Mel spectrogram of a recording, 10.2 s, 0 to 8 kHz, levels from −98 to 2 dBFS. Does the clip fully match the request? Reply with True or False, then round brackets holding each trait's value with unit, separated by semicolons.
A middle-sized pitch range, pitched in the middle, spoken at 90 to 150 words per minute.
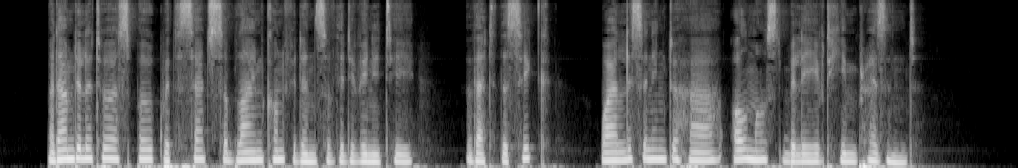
True (4.4 semitones; 150 Hz; 135 wpm)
